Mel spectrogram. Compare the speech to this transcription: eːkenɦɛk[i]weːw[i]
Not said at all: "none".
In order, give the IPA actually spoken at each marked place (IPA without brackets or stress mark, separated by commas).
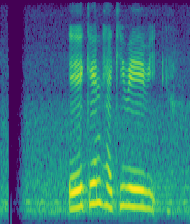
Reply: i, i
